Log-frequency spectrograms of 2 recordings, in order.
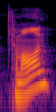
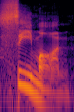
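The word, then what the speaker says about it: CMON: So it's a hard C. So it should be come on, not Simon.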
